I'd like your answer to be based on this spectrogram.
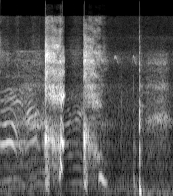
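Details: Cough: three short, harsh cough bursts from an older man outdoors in a village, with faint voices in the background.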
